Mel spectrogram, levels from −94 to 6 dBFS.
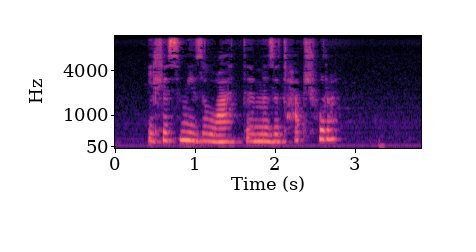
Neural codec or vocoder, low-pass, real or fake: none; 10.8 kHz; real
